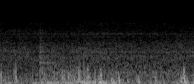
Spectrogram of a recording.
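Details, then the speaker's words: Van sitting about a year, driving after brake work: steady low engine rumble while cruising, even and free of knocks or misses under wind noise; running healthy, slight rear noise from rust on brakes. "It sounds way better though. Look, it's cruising."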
